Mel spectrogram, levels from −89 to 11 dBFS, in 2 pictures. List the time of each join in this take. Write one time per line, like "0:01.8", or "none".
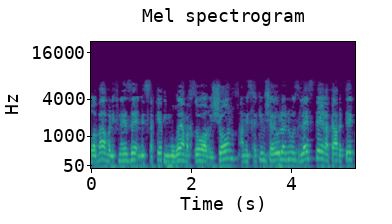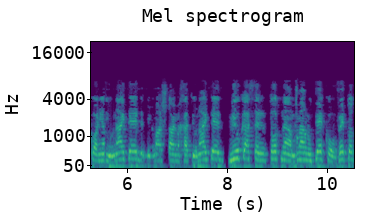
0:01.4
0:04.2
0:04.9
0:05.5
0:08.0
0:09.4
